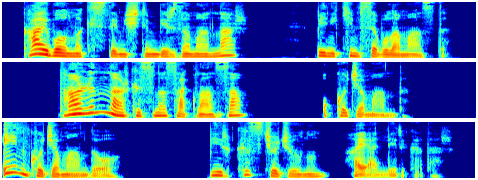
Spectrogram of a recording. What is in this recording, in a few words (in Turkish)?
şiir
